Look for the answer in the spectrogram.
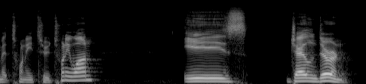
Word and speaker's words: Duren: And his name is Jalen Duren. I know it's spelt slightly differently, one letter different, but that is what that is.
